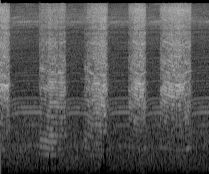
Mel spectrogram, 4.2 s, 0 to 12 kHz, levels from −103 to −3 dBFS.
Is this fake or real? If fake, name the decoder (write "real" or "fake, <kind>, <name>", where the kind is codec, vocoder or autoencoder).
real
